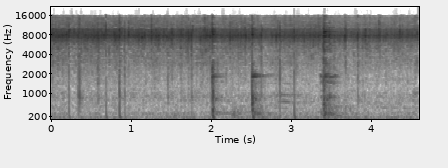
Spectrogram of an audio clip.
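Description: Urad dal and drumstick leaves sizzle steadily in a hot pan of oil, a bright continuous crackle close by, broken by a few spatula scrapes and taps while stirring.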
